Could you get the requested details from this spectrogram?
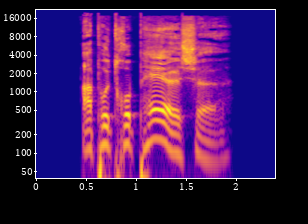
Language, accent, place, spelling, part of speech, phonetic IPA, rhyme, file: German, Germany, Berlin, apotropäische, adjective, [apotʁoˈpɛːɪʃə], -ɛːɪʃə, De-apotropäische.ogg
- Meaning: inflection of apotropäisch: 1. strong/mixed nominative/accusative feminine singular 2. strong nominative/accusative plural 3. weak nominative all-gender singular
